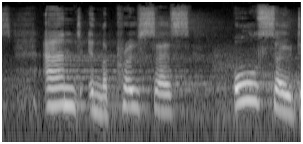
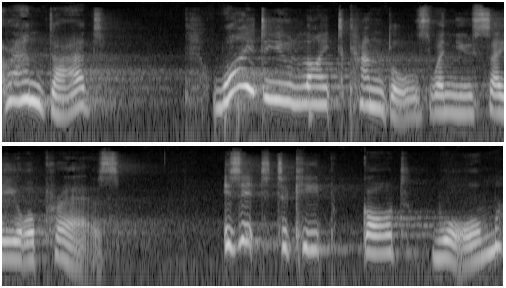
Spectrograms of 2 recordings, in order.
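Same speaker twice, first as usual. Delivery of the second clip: put-on whispering child voice. Retelling how a little grandson whispered a question: imitating a child whispering. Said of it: "the little boy leaned over and whispered to him".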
